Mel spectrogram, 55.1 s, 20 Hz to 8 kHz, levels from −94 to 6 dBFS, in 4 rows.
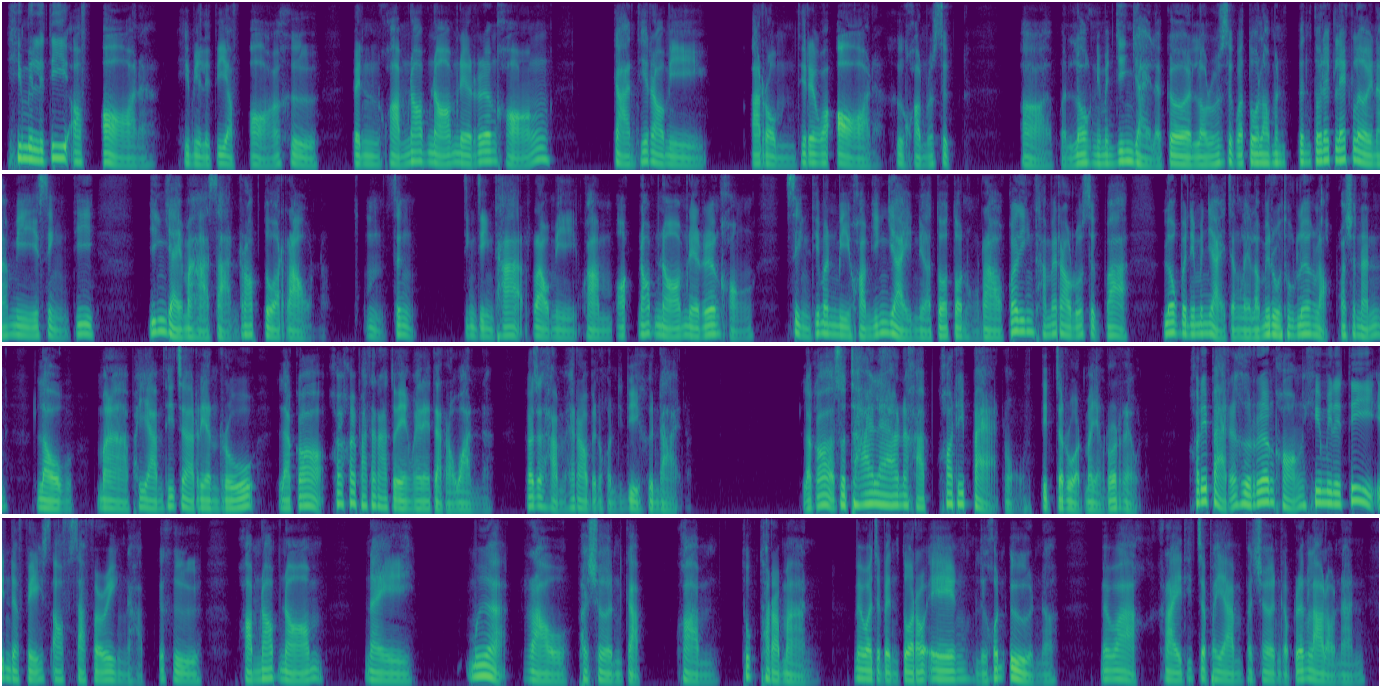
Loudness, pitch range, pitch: -28 LUFS, 90-115 Hz, 100 Hz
